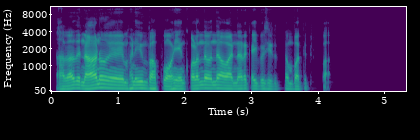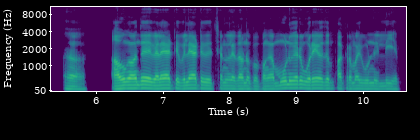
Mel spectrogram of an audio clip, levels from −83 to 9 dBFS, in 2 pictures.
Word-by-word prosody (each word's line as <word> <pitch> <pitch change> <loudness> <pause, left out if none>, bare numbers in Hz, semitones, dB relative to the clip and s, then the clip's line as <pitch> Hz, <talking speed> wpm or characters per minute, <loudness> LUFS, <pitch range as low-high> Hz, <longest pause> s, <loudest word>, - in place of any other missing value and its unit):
அதாவது 115 +6 +1
நானும், 140 +5 +4
என் 120 -2 +1
மனைவியும் 130 -1 -1
பார்ப்போம். 105 -2 0
என் 110 0 -5
கொழந்த 120 +3 +1
வந்து, 130 +1 +1
அவ 115 -1 +3
அந்நேரம் 115 +2 -2
கைப்பேசி 110 -1 -4
எடுத்து 105 +3 -18
தான் 105 0 -7
பார்த்துட்டுருப்பா. 100 - -10 1.4
ஆ. - - -3 0.7
அவங்க 120 +3 +4
வந்து 135 +1 +3 0.2
வெளையாட்டு 125 0 +3
விளையாட்டு 130 +1 +3 0.2
சேனல் 115 -2 -3
ஏதாவது 110 - 0
ஒண்ணு 110 -1 -3
பார்ப்பாங்க. 105 +1 -3
3 135 +1 0
பேரும் 140 -2 0
ஒரே 130 +1 +3
இத 120 -1 -3
பார்க்குற 115 0 -4
மாரி 115 -1 -3
ஒண்ணும் 110 -1 -5
இல்லையே! 105 -1 -7
115 Hz, 175 wpm, -23 LUFS, 110-130 Hz, 1.4 s, நானும்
